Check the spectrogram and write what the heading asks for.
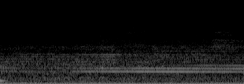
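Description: A male voice's last sung note cuts off at the very start, leaving steady microphone hiss and low hum. From about half a second in, a faint steady high whine of two tones joins it.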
